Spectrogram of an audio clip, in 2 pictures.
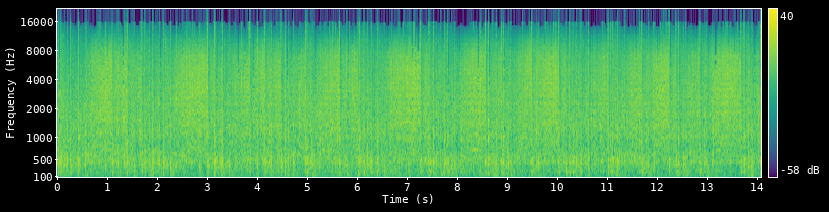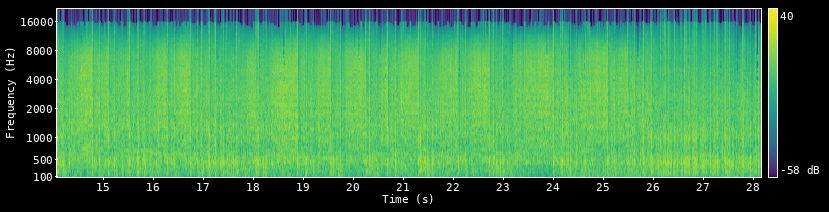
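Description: Zena consumer fireworks in a non-stop barrage: rapid launches and bangs follow one another without a pause, and it grows a little louder in the last few seconds.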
